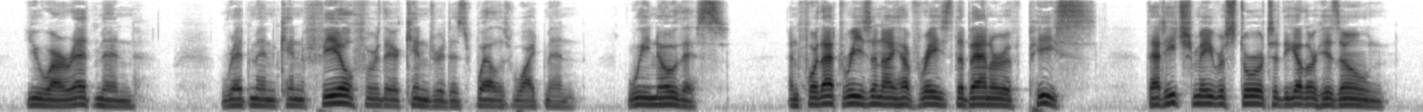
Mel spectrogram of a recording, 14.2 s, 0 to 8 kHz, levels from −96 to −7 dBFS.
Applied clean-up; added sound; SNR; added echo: none; none; none; none.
